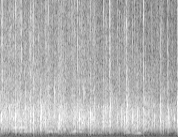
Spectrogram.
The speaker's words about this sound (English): is that how to clap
